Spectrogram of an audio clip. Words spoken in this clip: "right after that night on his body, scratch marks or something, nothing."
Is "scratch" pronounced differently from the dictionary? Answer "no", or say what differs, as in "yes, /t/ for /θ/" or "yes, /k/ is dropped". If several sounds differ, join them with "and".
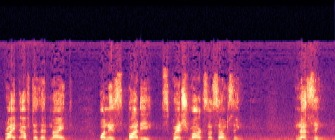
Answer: yes, /w/ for /ɹ/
